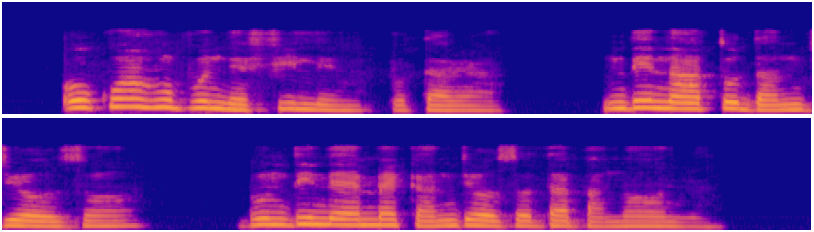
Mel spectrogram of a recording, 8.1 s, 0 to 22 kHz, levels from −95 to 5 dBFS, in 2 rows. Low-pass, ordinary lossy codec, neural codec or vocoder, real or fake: none; none; codec, 16 kHz, 16 kbps, FreqCodec, smaller model; fake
